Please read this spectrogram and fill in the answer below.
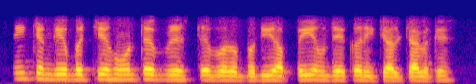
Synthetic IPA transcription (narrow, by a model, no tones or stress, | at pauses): ĩːt͡ʃəŋɡeːbət̪ːʃeːɦoːɳt̪eːpɾɪst̪eːbəɾbəd̪iːaəpːiːɦõːnd̪eːkəɾiːt͡ʃəlt͡ʃəlkeː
